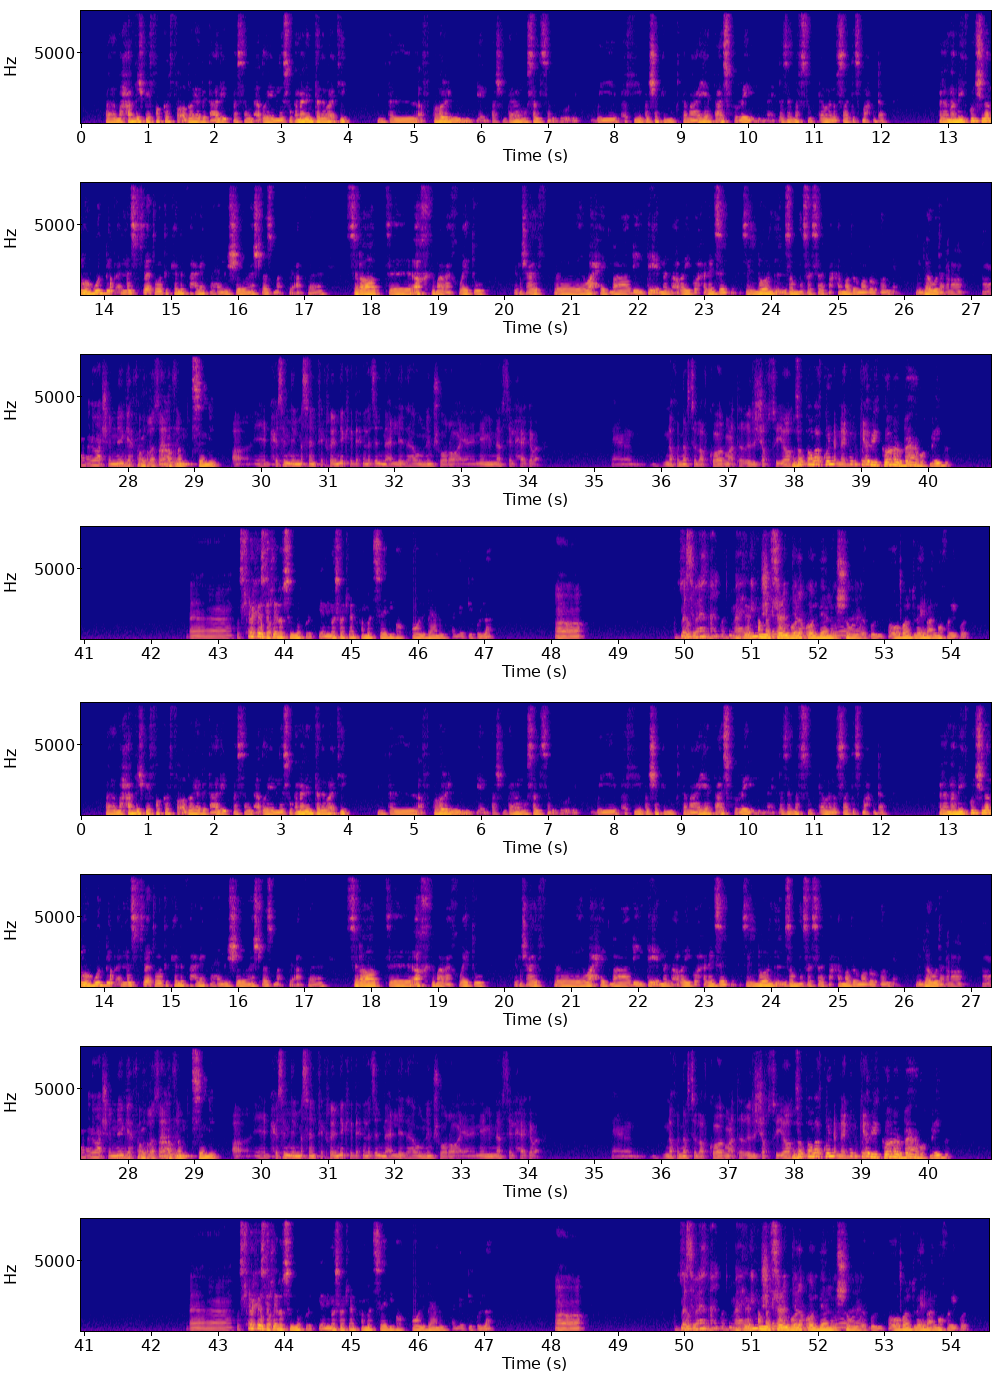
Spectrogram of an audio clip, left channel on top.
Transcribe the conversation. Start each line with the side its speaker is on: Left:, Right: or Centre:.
Left: فمحدش بيفكر في قضايا بتعالج مثلا قضايا الناس وكمان انت دلوقتي انت الافكار ال... يعني انت عشان تعمل مسلسل و- ويبقى فيه مشاكل مجتمعيه انت عايز حريه يعني لازم نفسه الدوله نفسها تسمح بده فلما ما بيكونش ده موجود بيبقى الناس بقى تقعد تتكلم في حاجات ما مش هي ملهاش لازمه بتاع فصراعات آه، اخ مع اخواته مش عارف آه، واحد مع بينتقم من قرايبه حاجات زي كده زي اللي هو نظام مسلسلات محمد رمضان يعني الجو ده
Right: اه اه ايوه عشان ننجح
Left: الحاجات
Right: فخلاص
Left: بتاعت محمد
Right: انا لازم
Left: سامي
Right: آه يعني بحيث ان مثلا الفكرة اللي نجحت احنا لازم نقلدها ونمشي وراها يعني نعمل نفس الحاجة بقى يعني ناخد نفس الافكار مع تغيير الشخصيات
Left: بالظبط
Right: والاماكن
Left: هو بقى كله
Right: كده
Left: بقى بيكرر بقى يا ابو حميد بقى
Right: آه
Left: بس
Right: مش
Left: في
Right: عارف
Left: الاخر
Right: الصراحة
Left: انت هتلاقي نفس المخرج يعني مثلا هتلاقي محمد سامي هو اللي بيعمل الحاجات دي كلها
Right: اه
Left: بالظبط
Right: بس ما
Left: انت
Right: ما
Left: هتلاقي
Right: هي دي
Left: محمد
Right: مشكلة
Left: سامي
Right: عندنا
Left: بقول لك
Right: برضو
Left: هو اللي بيعمل
Right: اللي
Left: الشغل
Right: هو
Left: ده كله فهو برضه لعيب
Right: اه
Left: على المخرج برضه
